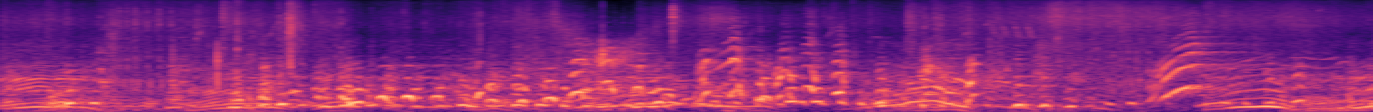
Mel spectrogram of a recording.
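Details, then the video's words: Hyenas brutally attacking another hyena: a frantic chorus of harsh cackles, yelps and squeals from several animals, with a rising arched cry near the end. "Hyenas Brutally Attack Another Hyena"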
